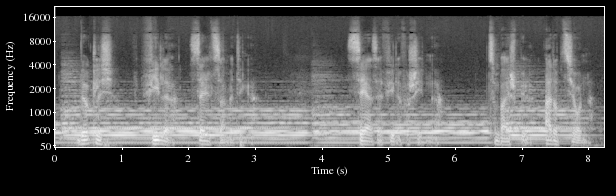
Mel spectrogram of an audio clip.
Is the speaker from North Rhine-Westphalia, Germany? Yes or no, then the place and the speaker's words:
no; Nebitzschen, Saxony, Germany; Weißt du übrigens, wo ich herkomme? Ich bin aus Nebitzschen.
